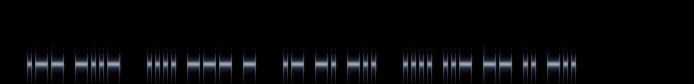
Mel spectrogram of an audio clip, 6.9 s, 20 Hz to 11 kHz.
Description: Morse code, heard as a keyed tone, about 37 wpm, 700 Hz. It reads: WX HOT AND HUMID
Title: Speed-Racing Common QSO Phrases Encore - 30wpm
